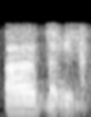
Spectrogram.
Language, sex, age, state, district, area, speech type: Tamil, male, 18-30, Tamil Nadu, Madurai, rural, conversation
